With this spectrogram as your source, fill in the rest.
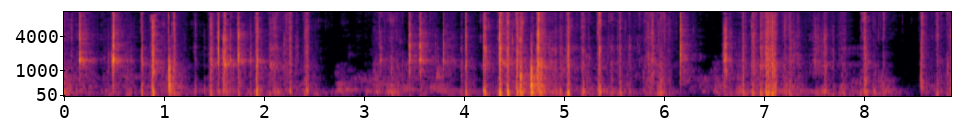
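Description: A utility-knife blade shaves and scrapes thin layers off the surface of a solid, hand-held ball of pressed multicolored dry recycled soap. The result is a rapid series of short, crisp, bright scraping crackles with little ring, broken by brief pauses.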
